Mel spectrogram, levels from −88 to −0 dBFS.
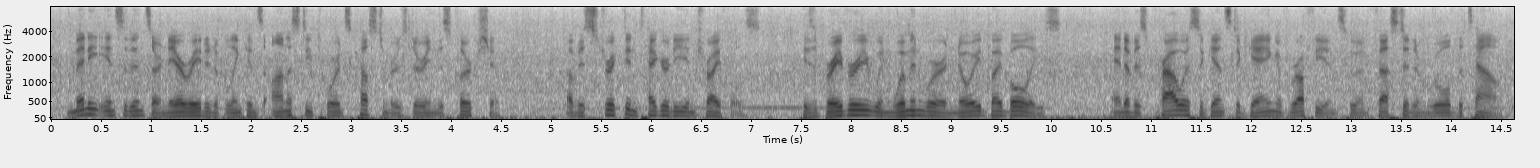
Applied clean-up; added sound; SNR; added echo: none; Rain; 10 dB; none.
